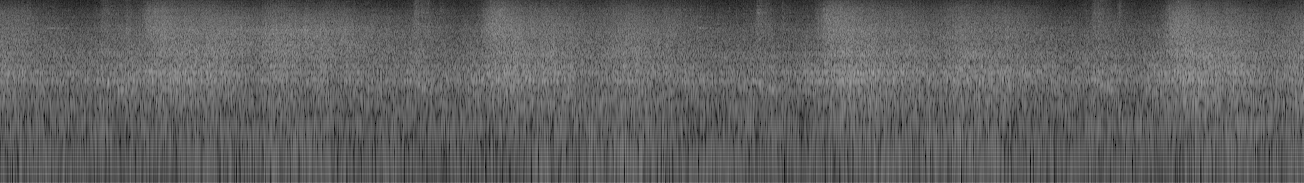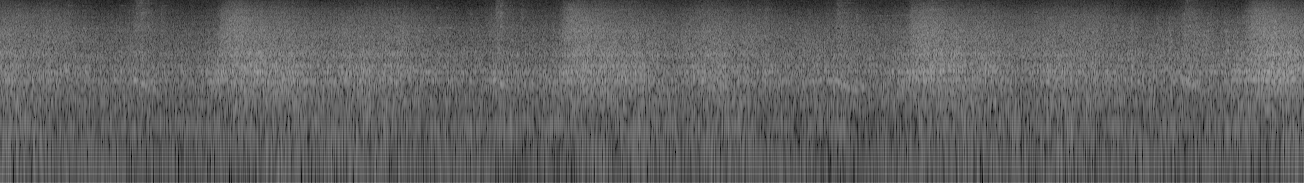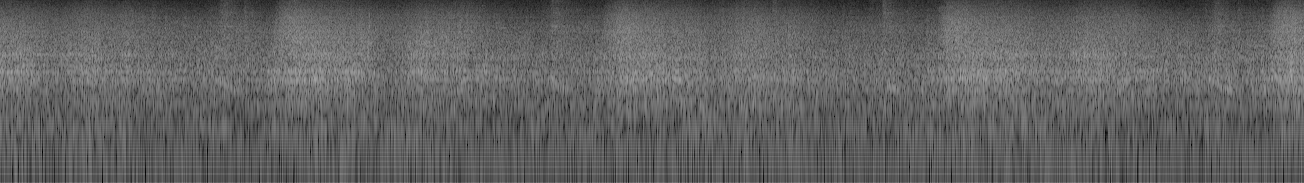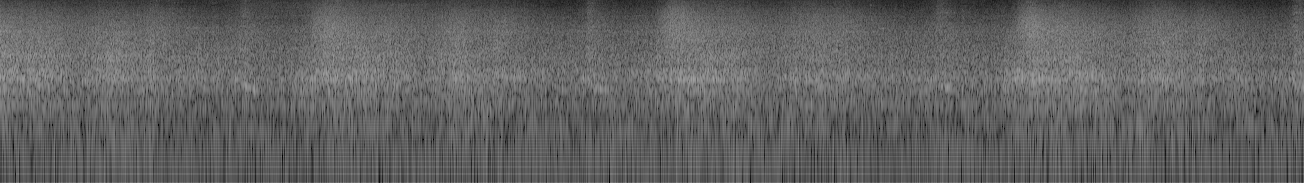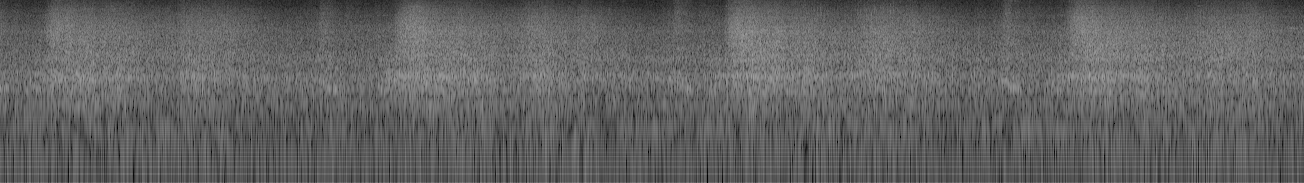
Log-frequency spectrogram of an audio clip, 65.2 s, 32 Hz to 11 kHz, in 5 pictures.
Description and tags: RingbahnWirdRepariert Sound2
field recording construction side train track bed industrial agressive massive hard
